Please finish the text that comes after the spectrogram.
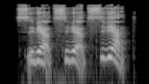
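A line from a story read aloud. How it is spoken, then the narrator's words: Frightened mutter. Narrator (Russian): пробормотал Кондрат, отступая к стене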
